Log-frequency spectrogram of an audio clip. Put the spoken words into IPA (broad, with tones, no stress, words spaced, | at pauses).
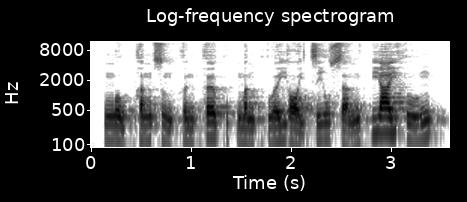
ŋo˨˩wpʰɐ˨˥ŋ sʊ˨˩ŋpʰɵ˨npʰœː˥kʷɪ˨k̚ mɐ˨ŋkʷʰœː˨˧ jɔː˨˩j t͡siː˥wsɐ˨˥ŋ | jaː˥jhuː˨˥ŋ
